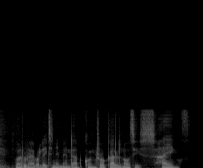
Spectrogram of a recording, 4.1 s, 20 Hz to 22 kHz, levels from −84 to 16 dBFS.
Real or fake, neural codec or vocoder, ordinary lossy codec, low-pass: fake; codec, 16 kHz, about 1 kbps, DyCAST, with the encoder's durations; none; none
